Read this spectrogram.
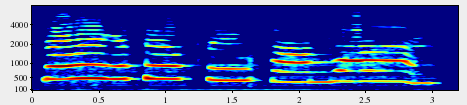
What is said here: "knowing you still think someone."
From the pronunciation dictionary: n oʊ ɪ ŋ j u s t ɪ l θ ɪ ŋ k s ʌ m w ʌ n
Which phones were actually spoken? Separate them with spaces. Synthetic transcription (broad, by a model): n oʊ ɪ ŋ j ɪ s t ɪ l s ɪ ŋ s ʌ m w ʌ n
